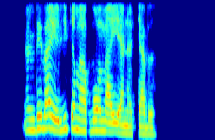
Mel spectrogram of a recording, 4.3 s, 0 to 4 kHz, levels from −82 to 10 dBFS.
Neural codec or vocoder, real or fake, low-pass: codec, 16 kHz, 4 kbps, X-Codec, HuBERT features, trained on general audio; fake; 3.6 kHz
